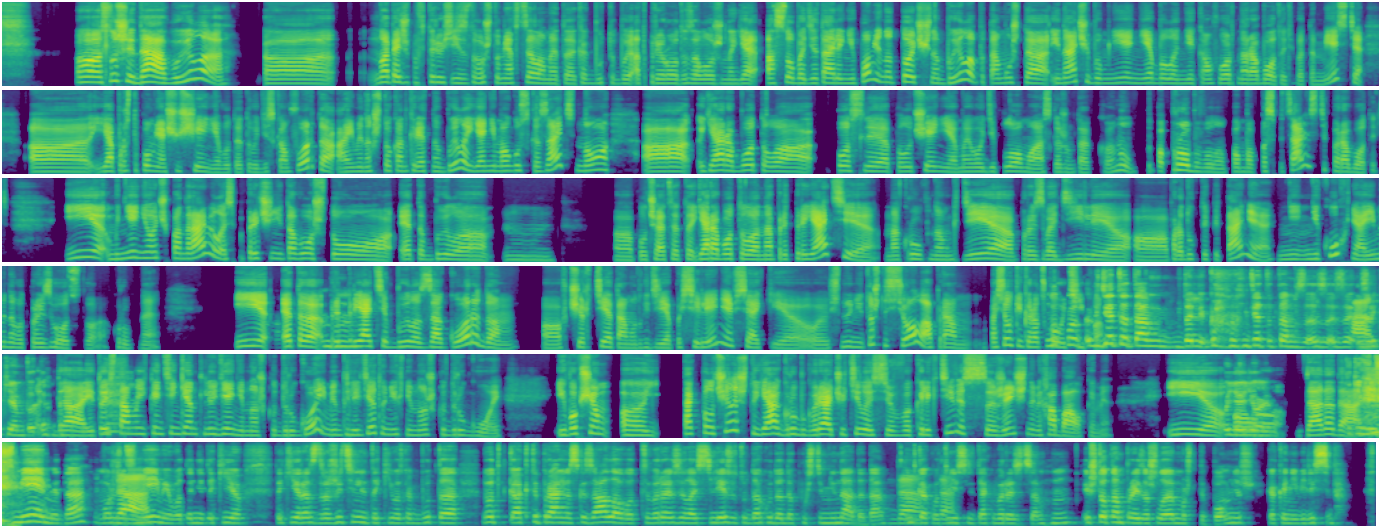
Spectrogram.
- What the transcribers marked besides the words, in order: unintelligible speech; laugh; laughing while speaking: "да-да-да, да"
- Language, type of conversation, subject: Russian, podcast, Как вы выстраиваете личные границы в отношениях?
